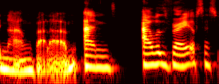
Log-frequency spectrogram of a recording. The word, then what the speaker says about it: Nyongbella: The pronunciation of your name is also like I hear Nyongbella from you. Yeah. But then I also hear Nyongbella from a lot of people. So my brain always takes a second to go, which one do you pronounce it as? But to be fair, I'm kind of like fooling everyone because neither are actually correct. What is correct? To be fair, it's actually Nyongbella.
